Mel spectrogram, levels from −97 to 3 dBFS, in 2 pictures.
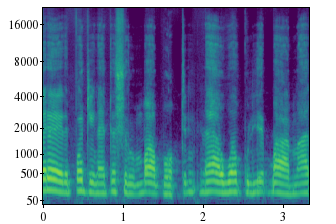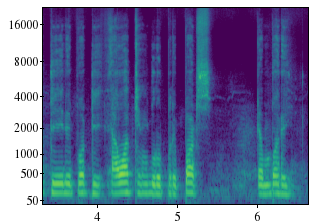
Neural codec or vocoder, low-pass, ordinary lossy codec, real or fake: codec, 44.1 kHz, 1.7 kbps, Pupu-Codec; none; none; fake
